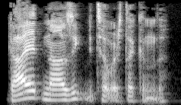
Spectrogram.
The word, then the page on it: nazik: turkish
